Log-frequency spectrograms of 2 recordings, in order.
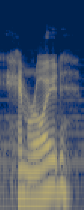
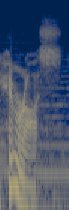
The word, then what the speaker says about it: Hammeross: Find the Lord of Air in his complex, Hemorrhoid. Lord, I'm afraid that you've mispronounced my name. It's supposed to be Hammeross, the mage instructor said.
